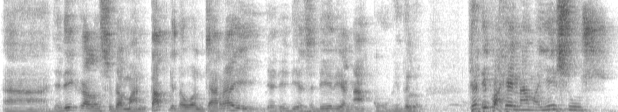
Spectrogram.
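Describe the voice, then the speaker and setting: A man's voice: a little high, expressive, a little fast. A middle-aged man preaching a humorous sermon as a pastor, joking and laughing as he goes. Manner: joking, laughing, mixing in slang. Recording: echoey hall.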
